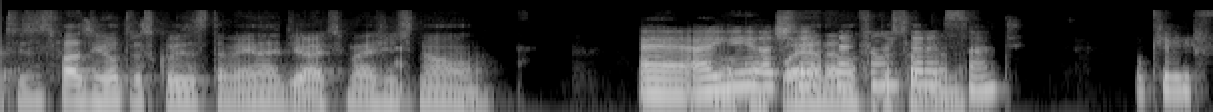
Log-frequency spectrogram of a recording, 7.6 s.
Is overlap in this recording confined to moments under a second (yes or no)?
no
